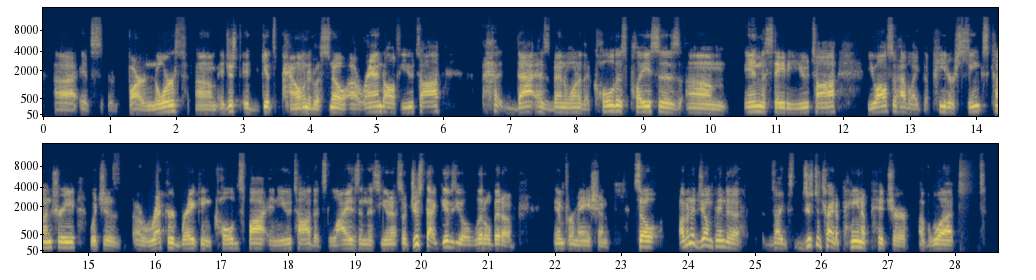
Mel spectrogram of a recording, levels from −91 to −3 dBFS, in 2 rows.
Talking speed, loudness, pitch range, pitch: 160 wpm, -19 LUFS, 110-135 Hz, 120 Hz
